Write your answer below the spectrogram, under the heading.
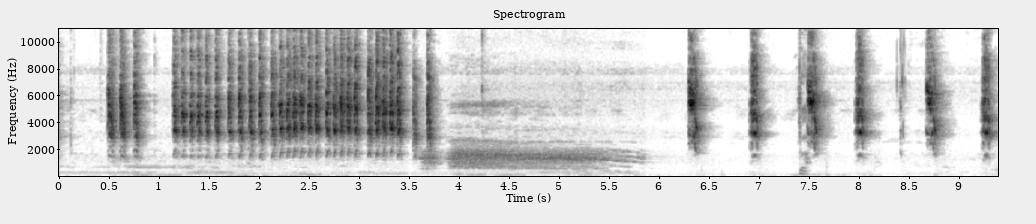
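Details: Long-tailed shrike singing actively: a fast burst of harsh rasping notes, then a long buzzy, hissing note, then a series of short, sharp chips spaced about half a second apart.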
